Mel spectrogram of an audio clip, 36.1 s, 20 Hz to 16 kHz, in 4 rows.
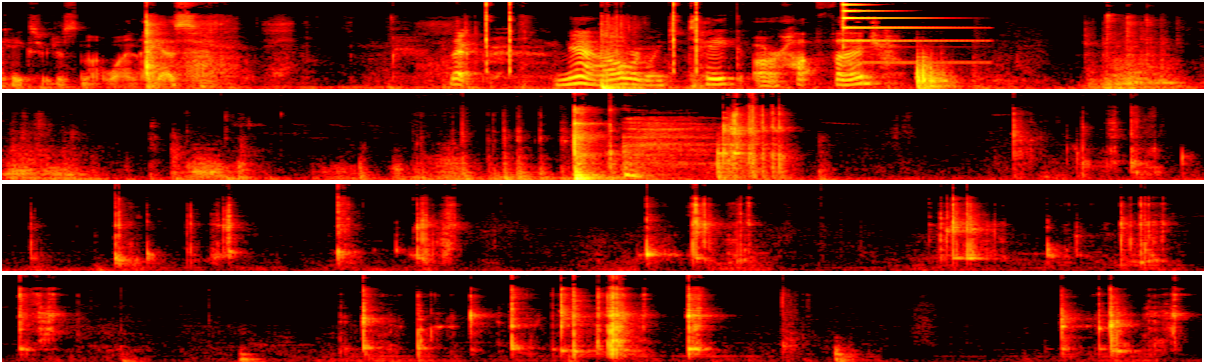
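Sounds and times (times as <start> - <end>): kitchen utensil clicks and scrapes: 3.5 - 3.9, 5.0 - 5.3, 35.0 - 36.0.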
